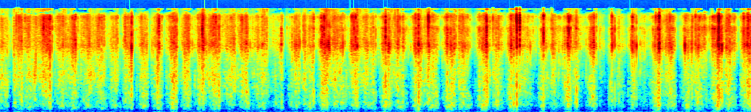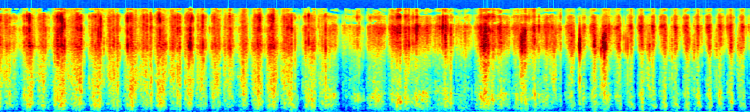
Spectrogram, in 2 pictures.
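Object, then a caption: Silicone ear of a binaural microphone. A gloved hand scrubs fast with a plastic toothbrush across the left silicone ear of a binaural microphone, a solid soft-rubber ear that is itself the microphone, mounted on a steel plate. A dense, rapid stream of bright, crisp scratching strokes runs steadily for the whole clip, with almost no low end.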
